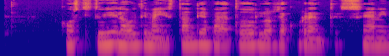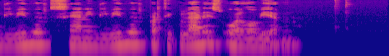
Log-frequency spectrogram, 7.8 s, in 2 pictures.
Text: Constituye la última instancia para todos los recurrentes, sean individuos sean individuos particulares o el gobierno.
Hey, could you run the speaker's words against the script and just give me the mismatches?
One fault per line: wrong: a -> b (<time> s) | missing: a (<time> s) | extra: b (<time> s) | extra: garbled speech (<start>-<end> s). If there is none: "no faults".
no faults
